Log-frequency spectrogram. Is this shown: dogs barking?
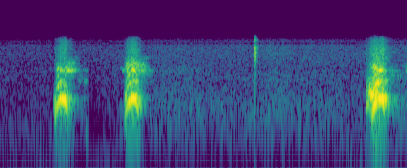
yes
